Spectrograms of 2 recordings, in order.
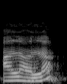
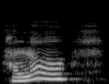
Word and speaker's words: Halloo: to use word hello sometimes we pronounce the first letter as hello but not always we may just say hello hollow alo hello hello that's all for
